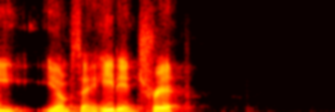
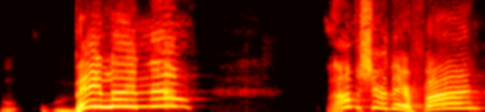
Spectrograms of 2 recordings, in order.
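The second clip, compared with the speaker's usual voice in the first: much higher, dazed and dismissive; clueless high squeak; 4 dB louder, slower than usual. Retold or imitated. Damon brushing off his dead wife, high and clueless. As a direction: play dumb in a high put-on voice. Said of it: "He was like".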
